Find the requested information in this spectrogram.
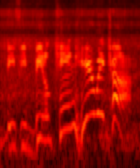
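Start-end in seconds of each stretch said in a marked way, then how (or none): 1.1-2.0 high, loud battle cry; rally the charge with a whoop; excited shout. Acted. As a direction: here we come, yelled up high. Charging off to find beetles.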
